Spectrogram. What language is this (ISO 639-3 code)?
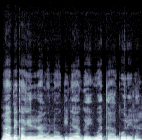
kik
